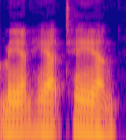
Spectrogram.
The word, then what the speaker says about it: Manhattan: in the hat tan the man in the hat tan hat bought manhattan get it manhattan man tan hat oh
